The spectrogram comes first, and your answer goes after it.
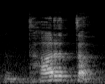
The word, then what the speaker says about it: Dharat: This word Dharat is different in structure, in pronunciation, and in meaning than the word dharati used in the first line of the shlok in jap composition at the end.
